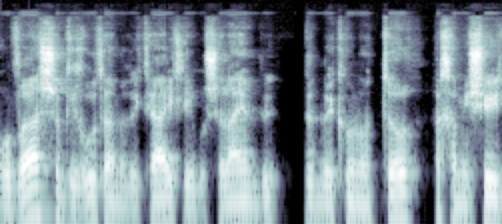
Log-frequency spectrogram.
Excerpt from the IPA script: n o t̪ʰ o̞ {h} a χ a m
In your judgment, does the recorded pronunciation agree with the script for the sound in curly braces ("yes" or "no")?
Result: yes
